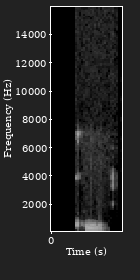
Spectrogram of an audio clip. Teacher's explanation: si pronunciamos Q, van a sentir que el contacto, el punto de articulación es un poquito más atrás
